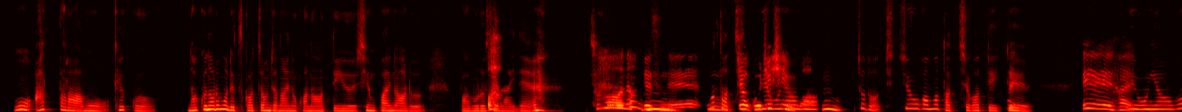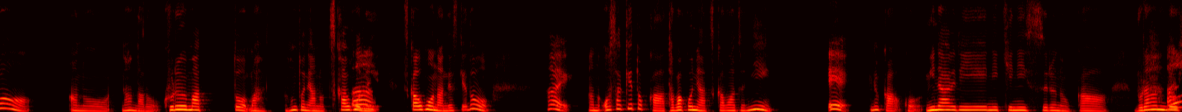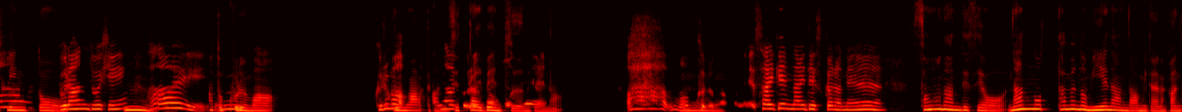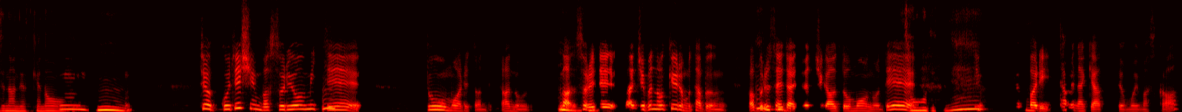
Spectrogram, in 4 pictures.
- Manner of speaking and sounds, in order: chuckle; "父親" said as "ちちお"
- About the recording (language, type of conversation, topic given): Japanese, podcast, 世代によってお金の使い方はどのように違うと思いますか？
